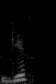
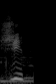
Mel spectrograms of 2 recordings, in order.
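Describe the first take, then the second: First: The word begins with a hard g sound. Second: The word begins with a j sound.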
